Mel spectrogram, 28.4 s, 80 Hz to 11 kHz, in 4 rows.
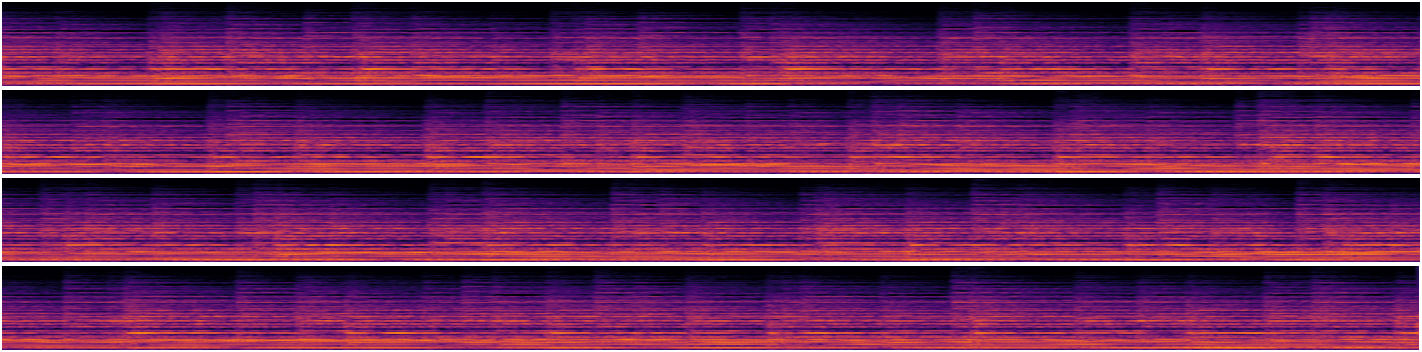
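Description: Full peal of four church bells tuned F♯–G♯–B–D♯ (fis¹–gis¹–h¹–dis²), cast in 1981 by Rudolf Perner of Passau, all ringing together. Strokes come thick and unbroken, their ringing tones overlapping in a steady wash.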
